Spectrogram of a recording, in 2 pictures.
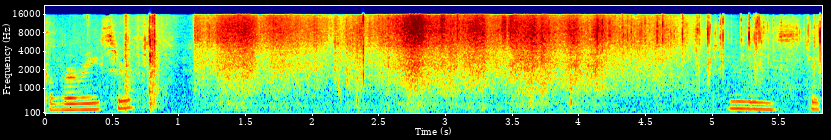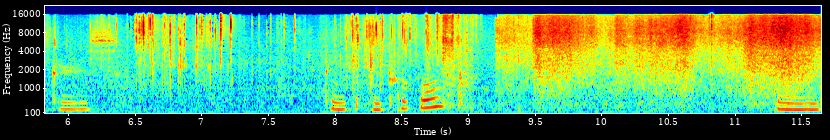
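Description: A plastic bag rustles and crinkles up close.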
